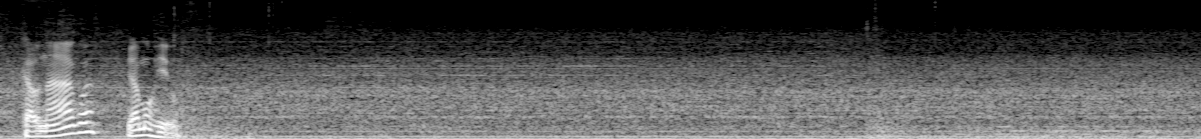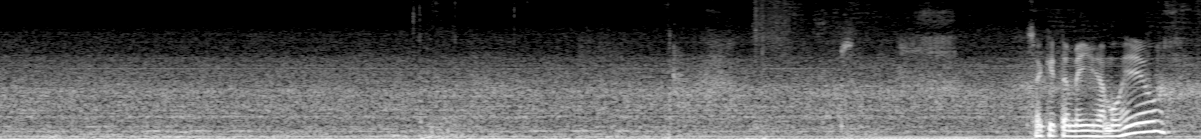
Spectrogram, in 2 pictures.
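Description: A fire burns and crackles steadily.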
